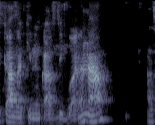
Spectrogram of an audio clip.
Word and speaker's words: guaraná: ela tem três sílabas nós percebemos que a ênfase a sílaba que é mais pronunciada que tem a maior intensidade é a última sílaba que é o na não é verdade essa é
